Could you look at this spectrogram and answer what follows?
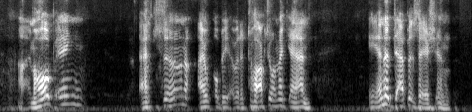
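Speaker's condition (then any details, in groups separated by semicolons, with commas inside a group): Spasmodic dystonia; formerly very strong voice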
